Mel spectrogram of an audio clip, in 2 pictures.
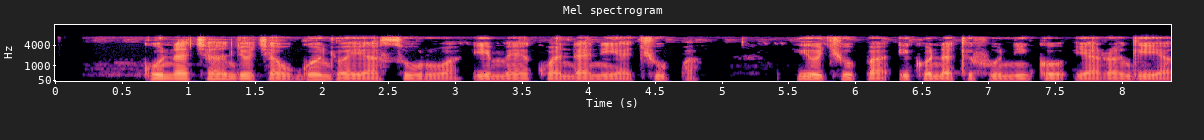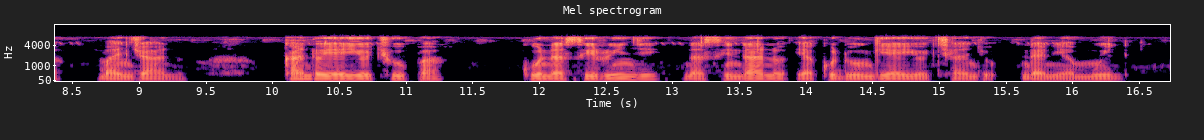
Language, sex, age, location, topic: Swahili, male, 25-35, Kisumu, health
